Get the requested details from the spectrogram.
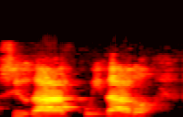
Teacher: encontrando dos vocales débiles juntas, como la I y la U, ciudad, cuidado, se van a mantener juntitas, porque yo no digo cuidado, yo digo cuidado. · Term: diptongo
